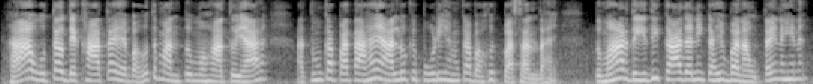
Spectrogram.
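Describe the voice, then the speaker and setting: A woman's voice: fairly high pitch, fast talker, sharp tone. A woman voicing an easygoing married brother-in-law in an Awadhi cartoon comedy, sweet-talking and indulgent.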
